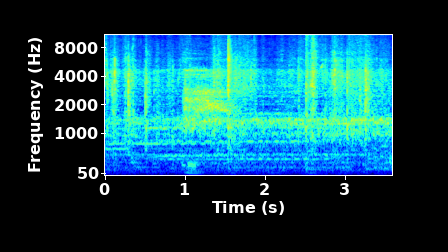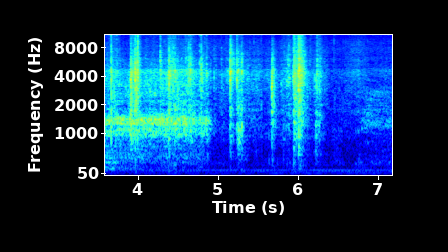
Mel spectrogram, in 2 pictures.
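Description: A man rummages and handles small objects close by, with soft knocks and clicks.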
